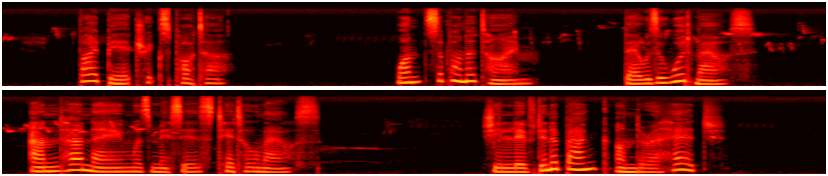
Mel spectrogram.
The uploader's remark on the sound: Countryside and birdsong ambience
